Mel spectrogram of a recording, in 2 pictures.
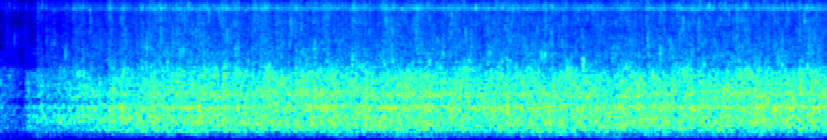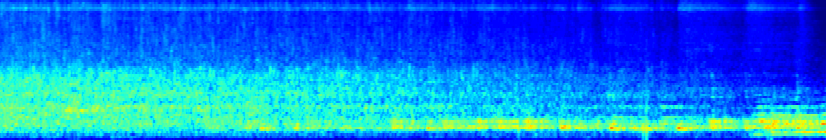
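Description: Audience applause, steady clapping that becomes more uneven near the end.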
